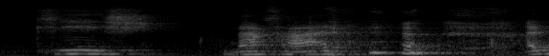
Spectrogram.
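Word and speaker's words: quiche: ก็ คือ Q U i c h e kish นะ คะ อัน นี้ สำหรับ 2 คน อัน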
